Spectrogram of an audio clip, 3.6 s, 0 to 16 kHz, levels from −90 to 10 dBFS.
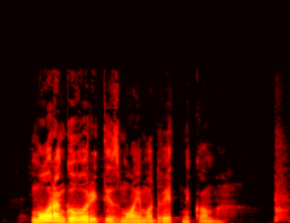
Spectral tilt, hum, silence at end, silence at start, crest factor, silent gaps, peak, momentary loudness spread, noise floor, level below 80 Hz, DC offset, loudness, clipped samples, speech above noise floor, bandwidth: -7.5 dB/octave; none; 0.1 s; 0.4 s; 20 dB; none; 0 dBFS; 20 LU; -69 dBFS; -54 dBFS; under 0.1%; -19 LUFS; under 0.1%; 50 dB; 10.5 kHz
